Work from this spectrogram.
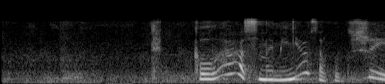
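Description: At 1.03 s the speech stops moving forward and the last sound carries on as a fading buzz for about 300 ms, until 1.35 s. Then it picks up exactly where it left off, with nothing lost and the whole thing pushed about 300 ms later. That's a call audio freeze. The likely cause is packets getting held up on the network, so the jitter buffer ran dry and the receiver stretched out the last bit of audio to fill the hole.

Shortly after, at about 1.6 s, it goes the other way, a skip ahead. A chunk of roughly 70 ms is simply gone, and the two sides are butted together with only a tiny 10 ms bridge. It sounds like a small jump or a clipped fragment. Audio went missing in transit, or the buffer dumped some to catch up, and the delay drops by about 50 ms as a result.

From 2.01 s to 2.72 s there's a jitter buffer slow-down. The buffer was running short, so it repeated single pitch cycles and little slices of pause to rebuild its reserve. 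That adds 51 ms in total and brings playback to 94% speed. The pitch stays put, but sounds drag a bit and there can be a faint warble. All of this sits on an Opus call path, which cuts the top end off at 8 kHz and adds coding texture consistent with a bitrate around 24 kbps.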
